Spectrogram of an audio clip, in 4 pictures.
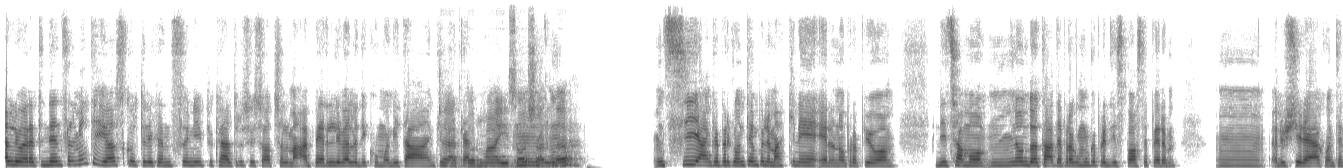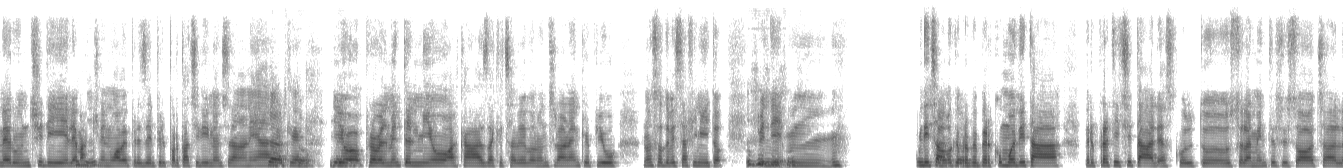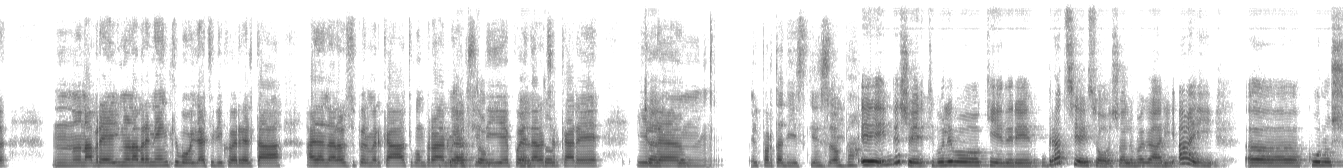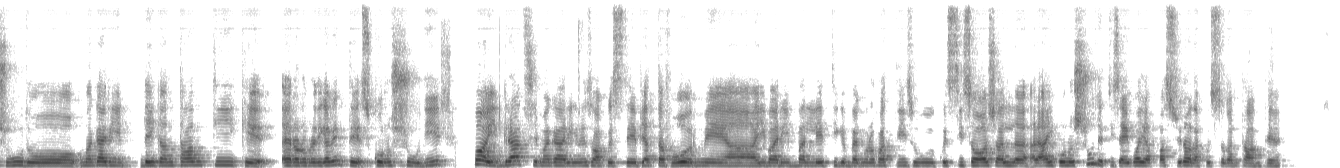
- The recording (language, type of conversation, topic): Italian, podcast, Che ruolo hanno i social nella tua scoperta di nuova musica?
- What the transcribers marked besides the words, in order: other background noise; drawn out: "mhmm"; "proprio" said as "propio"; chuckle; snort; swallow; "proprio" said as "propio"; tsk; laughing while speaking: "insomma"; tapping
